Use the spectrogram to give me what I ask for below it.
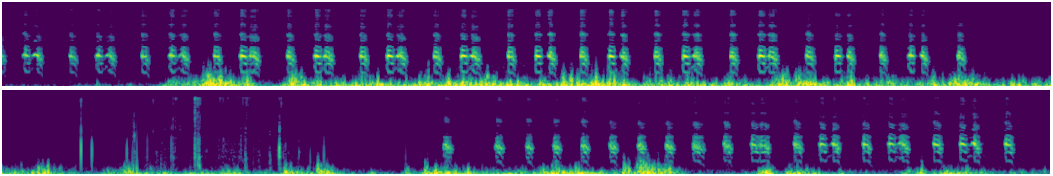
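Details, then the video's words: A female chukar gives rapid runs of harsh, clucking chuk notes, about two per second, pausing midway, with low rumbling wind or handling noise throughout. "madi dasi chakor bird female shikari chakor keklik sesi awaz sound voice singing"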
